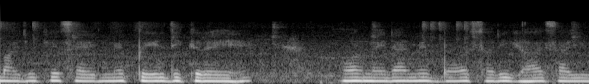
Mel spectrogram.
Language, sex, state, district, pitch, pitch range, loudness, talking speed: Hindi, female, Uttarakhand, Tehri Garhwal, 160 Hz, 155-165 Hz, -16 LUFS, 165 wpm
